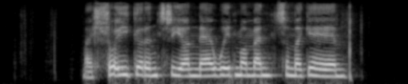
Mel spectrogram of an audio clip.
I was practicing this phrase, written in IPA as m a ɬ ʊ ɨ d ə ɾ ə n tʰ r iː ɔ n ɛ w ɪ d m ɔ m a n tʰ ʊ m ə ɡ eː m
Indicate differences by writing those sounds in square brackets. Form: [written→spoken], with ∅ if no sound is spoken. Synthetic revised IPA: m a ɬ ʊ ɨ [d→ɡ] ə ɾ ə n tʰ r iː ɔ n ɛ w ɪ d m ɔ m [a→ɛ] n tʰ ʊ m ə ɡ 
